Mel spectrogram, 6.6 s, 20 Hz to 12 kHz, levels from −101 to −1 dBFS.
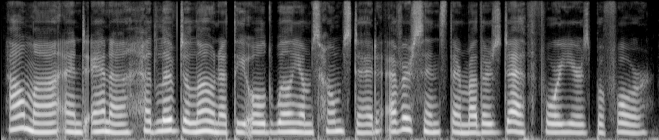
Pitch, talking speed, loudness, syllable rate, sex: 220 Hz, 175 wpm, -18 LUFS, 5.1 syllables/s, female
